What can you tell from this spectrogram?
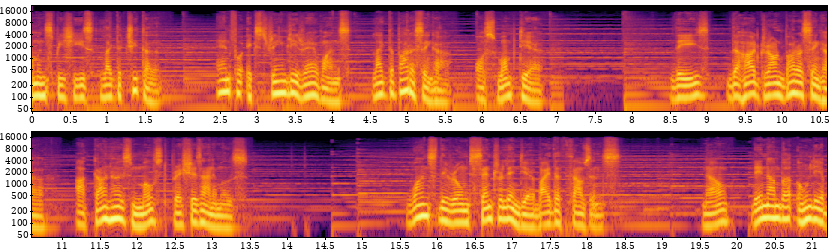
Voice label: Male VO Sample English Wildlife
